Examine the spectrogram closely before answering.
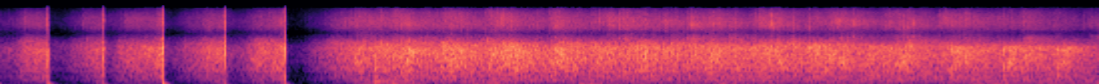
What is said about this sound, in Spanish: Se proyecta dentro de este especial premio Donostia y tenemos con nosotros también a su director, así que por favor un aplauso para Josep Capotondi, que se va a sumar a la rueda de prensa.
